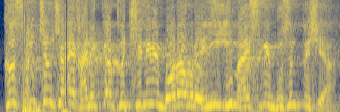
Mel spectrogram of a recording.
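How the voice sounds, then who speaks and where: A male pastor delivering a sermon in a very high, lively voice that leaps up and down in pitch. His tone is bright and forceful, and he hammers home each point with rhetorical questions. Now and then he breaks into a shout. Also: quick pace, faint music behind. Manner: emphatic preaching with repeated rhetorical questions; bursts into shouting on key points.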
